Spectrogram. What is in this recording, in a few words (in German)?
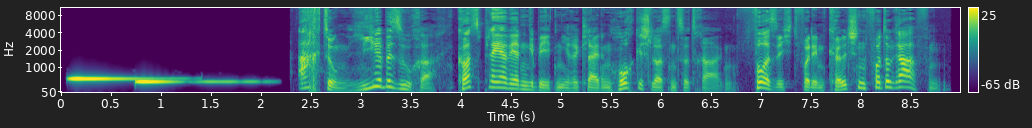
durchsage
